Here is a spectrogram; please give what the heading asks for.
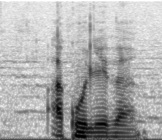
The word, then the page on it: acollida: Catalan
